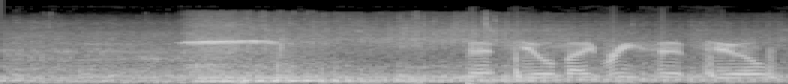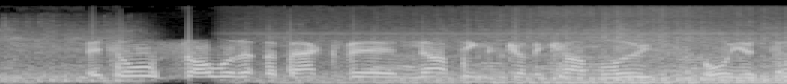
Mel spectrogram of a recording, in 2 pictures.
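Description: A race car engine rumbles as the car rolls slowly.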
